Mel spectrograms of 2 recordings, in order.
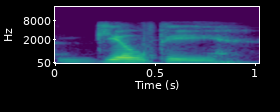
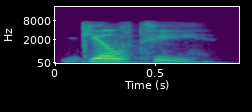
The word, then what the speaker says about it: guilty: okay now um it's it's difficult for Portuguese speakers to be able to pronounce that e sound after a t so on this word you were saying guilt okay and you were not pronouncing the E okay that e needs to jump out so it's guilty guilty uhhuh one more time guilty guilty good so whether or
